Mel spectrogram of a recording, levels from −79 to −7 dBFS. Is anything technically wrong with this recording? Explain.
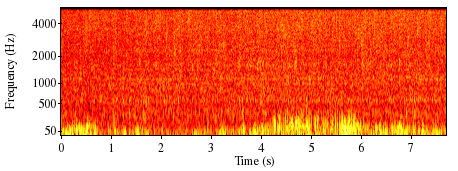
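No, nothing technically wrong can be heard here.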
